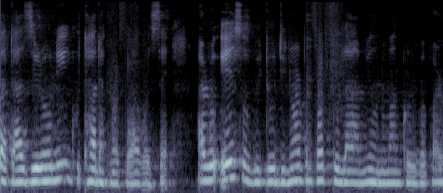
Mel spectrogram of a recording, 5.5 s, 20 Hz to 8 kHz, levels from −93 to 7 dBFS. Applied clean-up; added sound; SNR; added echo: neural separator model SepFormer DNS4.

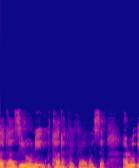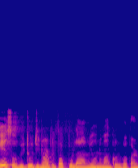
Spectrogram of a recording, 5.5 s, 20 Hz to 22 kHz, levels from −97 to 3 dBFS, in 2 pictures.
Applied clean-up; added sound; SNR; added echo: neural mask model DeepFilterNet 3.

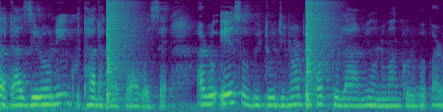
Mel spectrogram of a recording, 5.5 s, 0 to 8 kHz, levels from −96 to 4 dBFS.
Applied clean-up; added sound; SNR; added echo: none; Snare drum; 8 dB; reverberation time 0.7 s.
